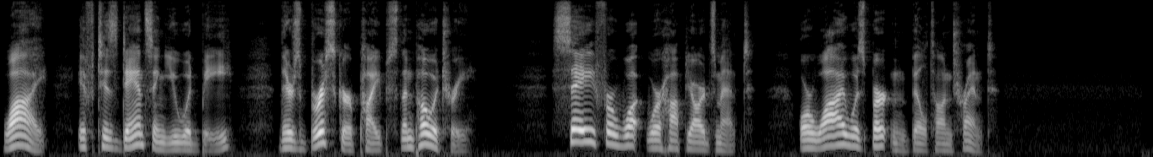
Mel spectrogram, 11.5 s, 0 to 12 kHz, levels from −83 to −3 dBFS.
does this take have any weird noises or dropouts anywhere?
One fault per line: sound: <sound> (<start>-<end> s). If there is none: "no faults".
no faults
